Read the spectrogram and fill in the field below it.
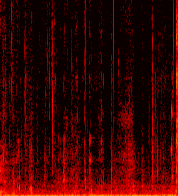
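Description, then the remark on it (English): Steady chewing with moist crunches and sticky smacking as someone bites into and munches a chocolate turtle candy made with honey, the mouth noises continuing throughout with no talking. “Everybody loves that we're chewing on the air.”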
